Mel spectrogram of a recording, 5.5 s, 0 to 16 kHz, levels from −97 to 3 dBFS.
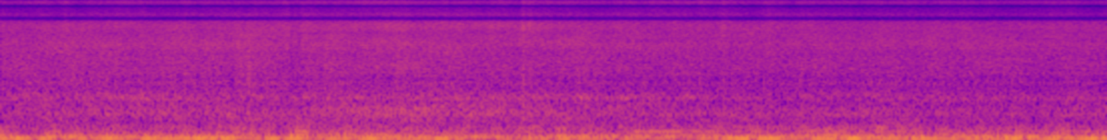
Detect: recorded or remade remade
